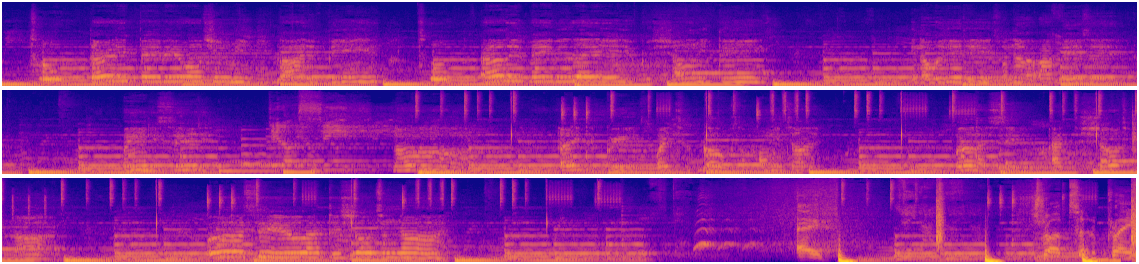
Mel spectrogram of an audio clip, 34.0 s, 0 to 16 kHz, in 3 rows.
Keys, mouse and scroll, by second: 0.6 middle click, 0.8 middle click, 24.9 Return.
